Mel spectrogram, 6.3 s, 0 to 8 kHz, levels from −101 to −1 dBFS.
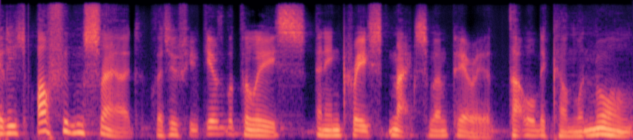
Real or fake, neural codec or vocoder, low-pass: fake; codec, 16 kHz, 0.5 kbps, X-Codec, HuBERT features, trained on general audio; 7.2 kHz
